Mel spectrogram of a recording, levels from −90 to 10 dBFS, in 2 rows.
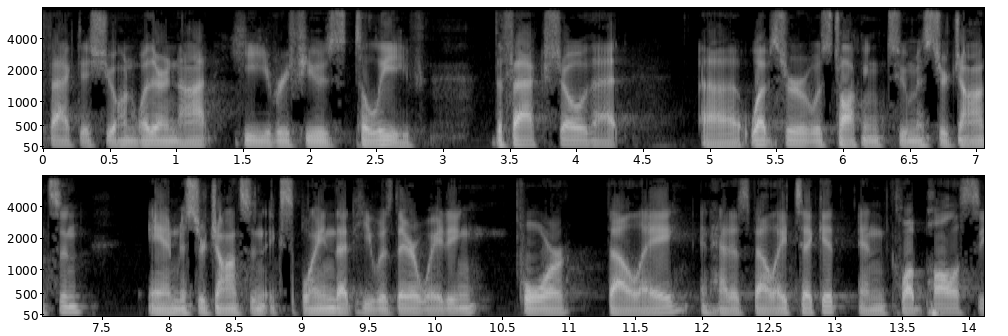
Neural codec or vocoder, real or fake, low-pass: none; real; 7.2 kHz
